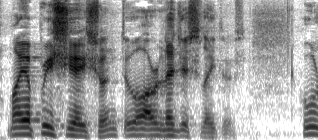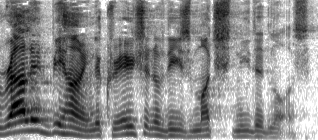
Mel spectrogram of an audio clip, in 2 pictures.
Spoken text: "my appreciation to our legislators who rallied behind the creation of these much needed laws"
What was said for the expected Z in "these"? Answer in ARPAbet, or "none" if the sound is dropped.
Z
